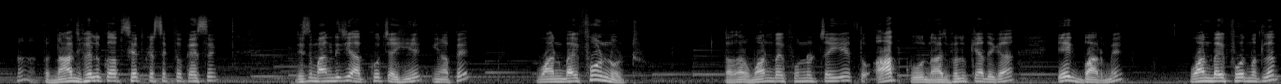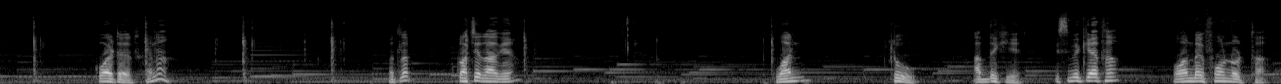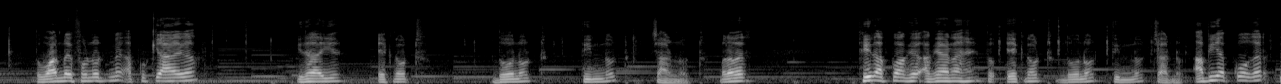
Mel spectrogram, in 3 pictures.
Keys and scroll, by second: 17.6 /, 20.6 m.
